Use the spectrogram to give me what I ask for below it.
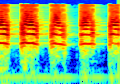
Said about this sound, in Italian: E se non vi aiuta davvero sentire lo starnazzo delle oche, mandateci la vostra amica.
